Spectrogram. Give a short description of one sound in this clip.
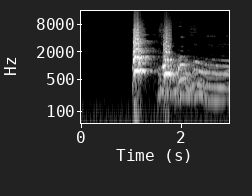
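A dog barks loudly twice.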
